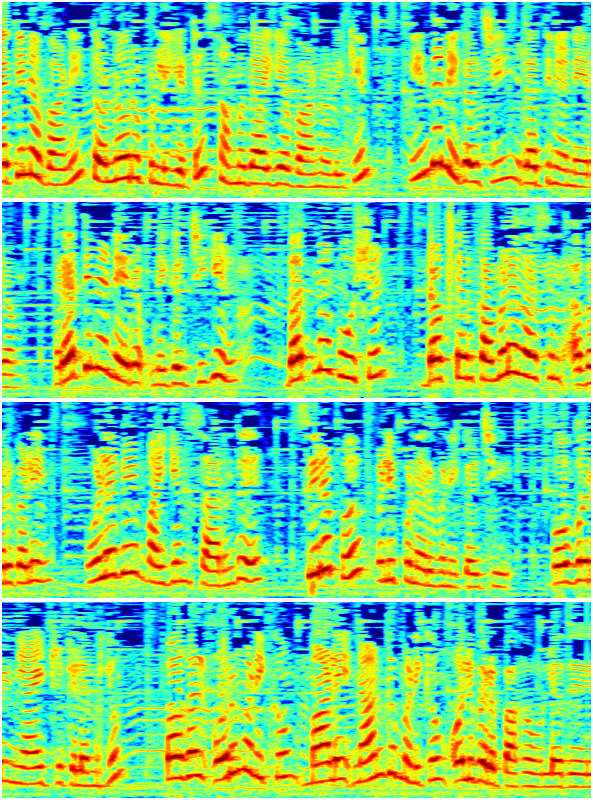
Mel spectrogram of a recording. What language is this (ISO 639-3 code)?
tam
